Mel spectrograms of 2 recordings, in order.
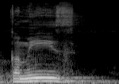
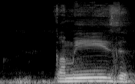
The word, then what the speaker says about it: कमीज़: कमीज सिंह है कमीज तो इसमें देखना बच्चों में जो क्रि के बिंदु दिख रही है तो इसका उच्चारण क्या है इस जज इंग्लिश के जेड की तरह हम उस इसका उच्चारण करेंगे तो कमीज कमीज कि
